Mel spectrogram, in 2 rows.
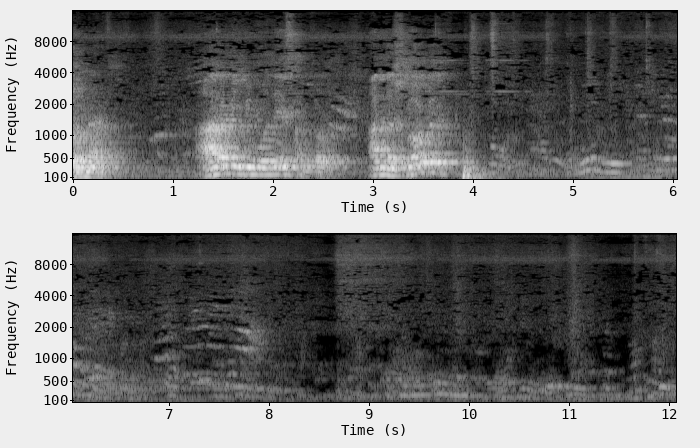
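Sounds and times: faint voices: 0:00.0 - 0:12.0
child's voice: 0:02.6 - 0:03.0, 0:06.8 - 0:08.1
short hiss: 0:08.6 - 0:09.4.

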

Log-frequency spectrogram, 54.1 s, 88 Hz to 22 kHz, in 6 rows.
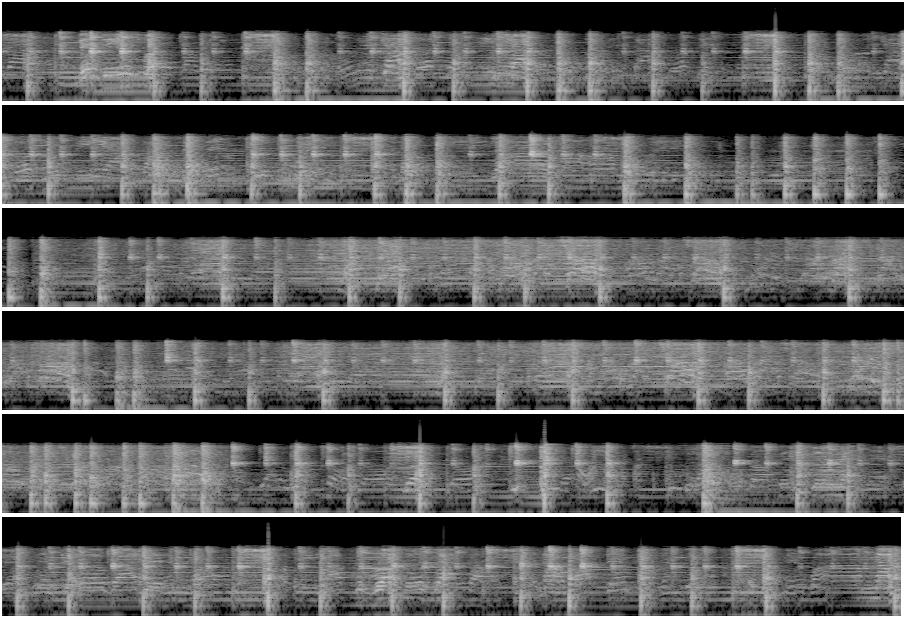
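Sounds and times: drums played with sticks: 0:00.0 - 0:54.0
recorded song with guitar and vocals: 0:00.0 - 0:54.0.

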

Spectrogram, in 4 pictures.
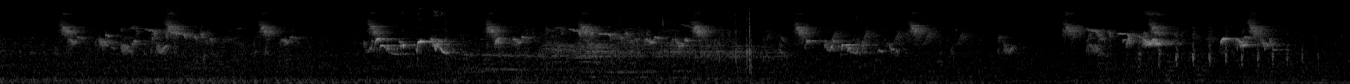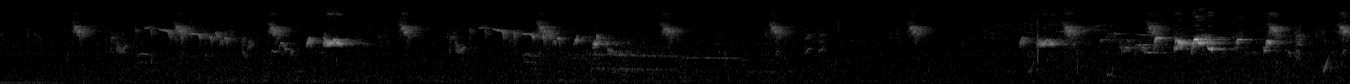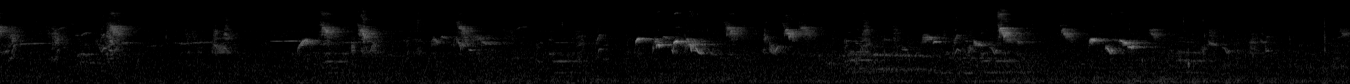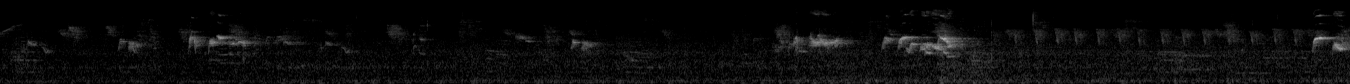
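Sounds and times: birds chirping and singing: 0:48.3 - 0:54.0.

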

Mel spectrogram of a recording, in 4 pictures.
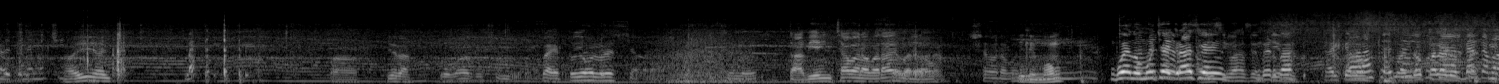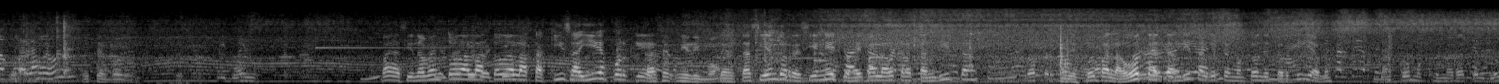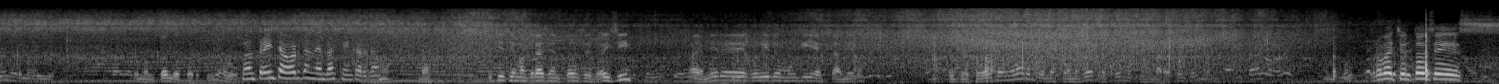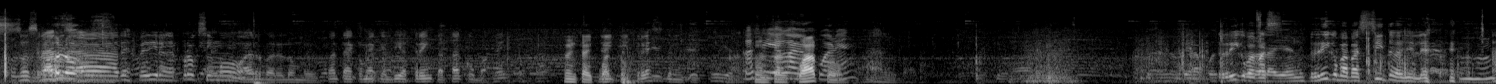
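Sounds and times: people talking at a meal table: 0:00.0 - 0:59.9
meat sizzling on griddle: 0:11.2 - 0:53.4, 0:56.6 - 0:59.3.

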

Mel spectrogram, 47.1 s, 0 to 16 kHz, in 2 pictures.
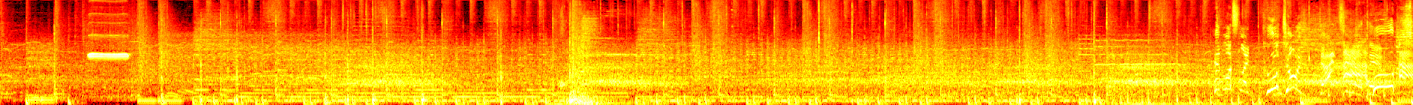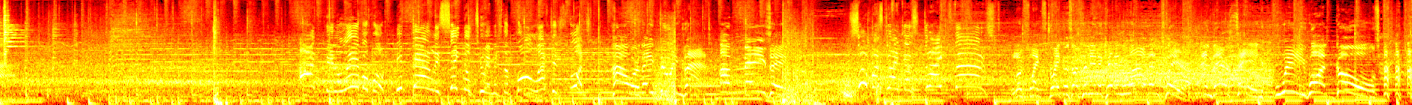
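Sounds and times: background music with beat: 0:00.0 - 0:22.1, 0:22.8 - 0:36.6
referee's whistle blast: 0:01.4 - 0:02.3.

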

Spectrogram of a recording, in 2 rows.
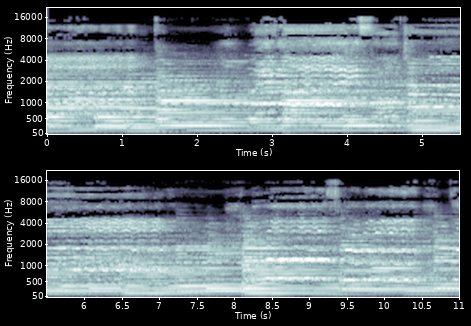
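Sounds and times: woman singing a hymn: 0:00.0 - 0:01.7, 0:02.4 - 0:07.4, 0:08.0 - 0:11.0
digital piano: 0:00.0 - 0:11.0.

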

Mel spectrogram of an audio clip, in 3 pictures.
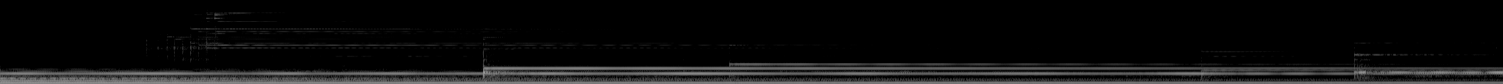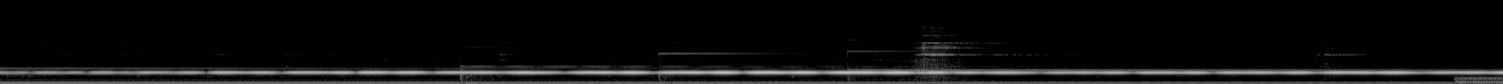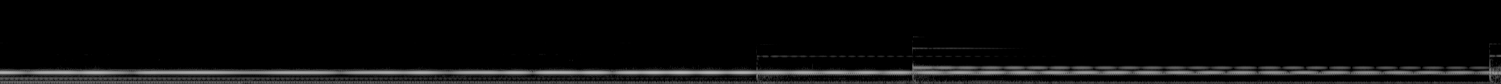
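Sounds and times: deeper bowl tone: 0:00.0 - 0:45.0
singing bowl high tone: 0:00.0 - 0:45.0.

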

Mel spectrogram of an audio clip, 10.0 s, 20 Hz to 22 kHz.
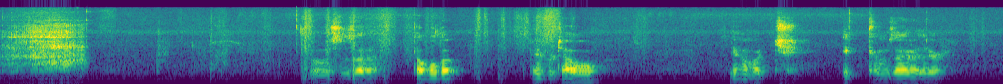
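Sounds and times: hands rustling and scraping: 0:03.0 - 0:05.7.

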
